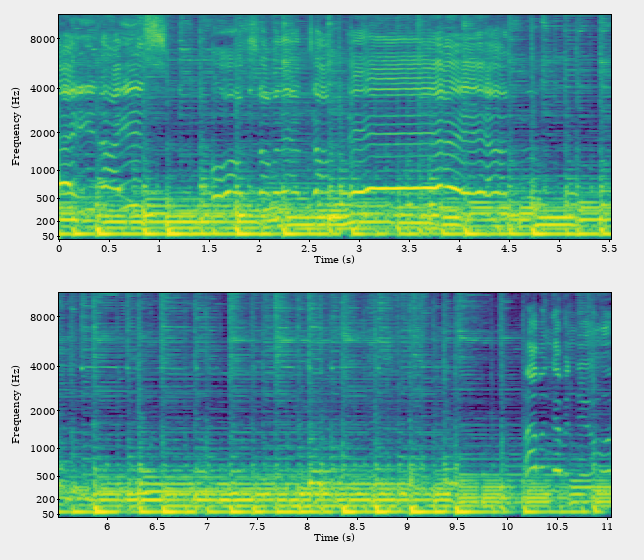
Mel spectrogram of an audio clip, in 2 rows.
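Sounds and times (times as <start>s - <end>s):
person singing: 0.0s - 5.1s, 10.2s - 11.0s
acoustic guitar: 0.0s - 11.0s
djembe hand drum: 0.0s - 11.0s
electric bass: 0.0s - 11.0s.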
